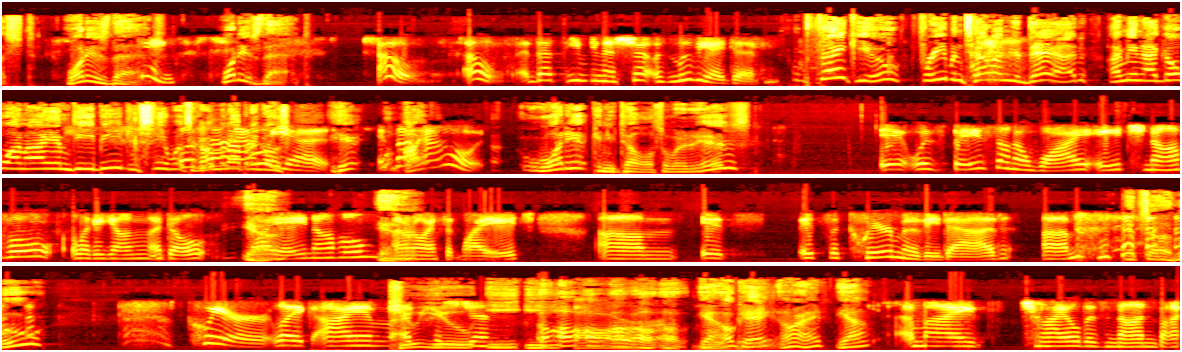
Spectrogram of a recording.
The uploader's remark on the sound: join us via the phone live from California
